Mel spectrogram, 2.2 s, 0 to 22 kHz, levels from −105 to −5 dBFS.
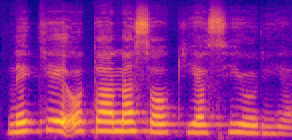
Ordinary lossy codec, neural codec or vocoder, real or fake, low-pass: none; codec, 44.1 kHz, 3.4 kbps, Pupu-Codec; fake; none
